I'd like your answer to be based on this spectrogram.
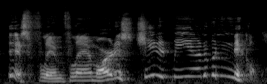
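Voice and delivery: high, loud grumpy prospector voice; old-time miner. Acted. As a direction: play a cranky old gold miner. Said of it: "make Jack into the old-time miner".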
